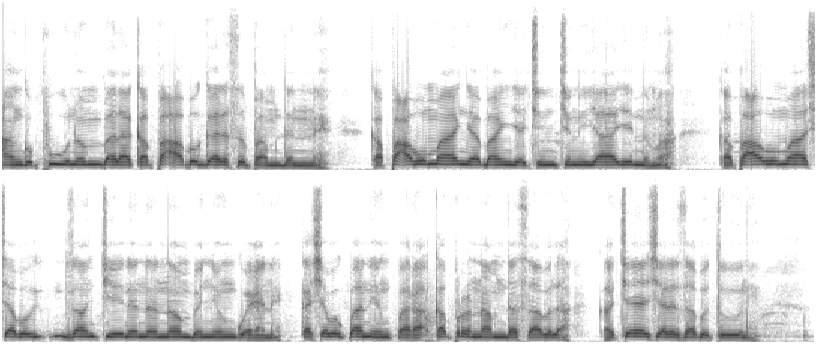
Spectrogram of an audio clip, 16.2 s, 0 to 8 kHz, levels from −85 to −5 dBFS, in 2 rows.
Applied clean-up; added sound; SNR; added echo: none; none; none; none.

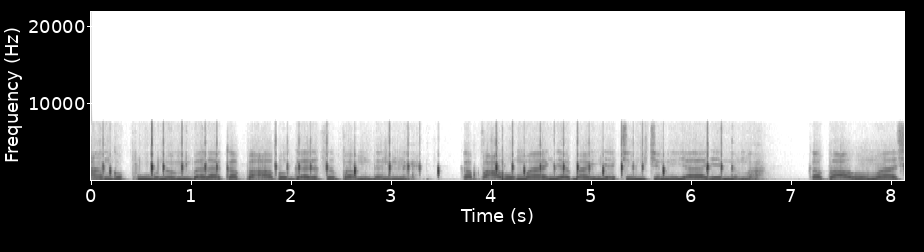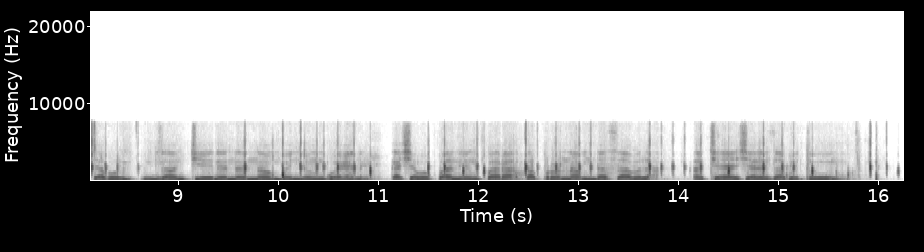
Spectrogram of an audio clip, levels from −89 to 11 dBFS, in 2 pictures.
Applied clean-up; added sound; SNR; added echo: neural mask model RNNoise.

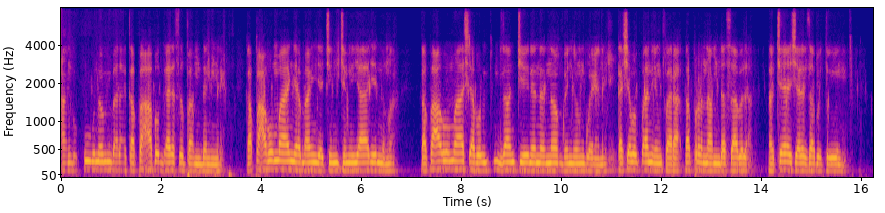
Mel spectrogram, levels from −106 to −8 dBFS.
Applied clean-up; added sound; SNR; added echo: neural mask model DeepFilterNet 3.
